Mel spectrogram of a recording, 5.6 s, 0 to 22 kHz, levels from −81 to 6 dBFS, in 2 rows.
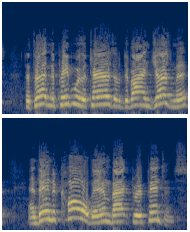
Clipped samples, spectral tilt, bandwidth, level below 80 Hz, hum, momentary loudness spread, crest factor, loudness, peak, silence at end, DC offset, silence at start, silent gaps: under 0.1%; -4.5 dB/octave; 9.4 kHz; -56 dBFS; none; 7 LU; 14 dB; -16 LUFS; -2 dBFS; 0.05 s; under 0.1%; 0.35 s; none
